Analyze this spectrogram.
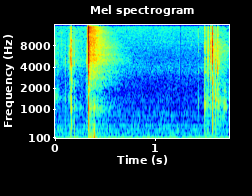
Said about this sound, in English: But that's the candle I'm lighting today.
